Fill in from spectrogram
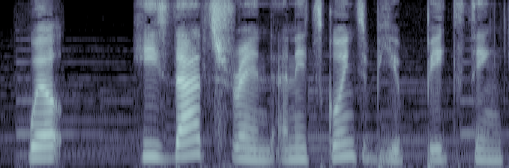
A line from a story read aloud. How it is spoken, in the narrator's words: Chidinma said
